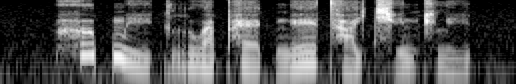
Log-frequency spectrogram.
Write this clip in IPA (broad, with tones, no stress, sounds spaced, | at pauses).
h ɯː˥˩ p̚ m iː˨˩ k r u˩˦ a̯ pʰ ɛː˨˩ k̚ ŋ eː˥˩ tʰ a˨˩ j t͡ɕʰ i˩˦ n kʰ l i˦˥ t̚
